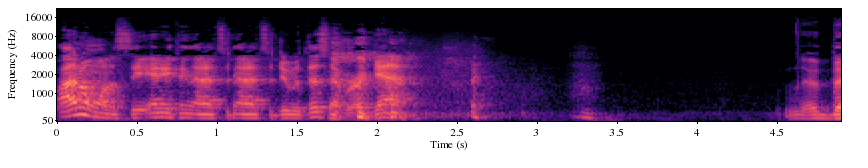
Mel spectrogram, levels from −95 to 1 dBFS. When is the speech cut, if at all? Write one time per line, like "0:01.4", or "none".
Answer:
0:01.1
